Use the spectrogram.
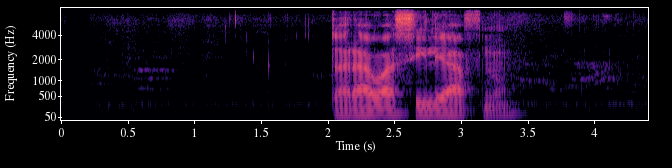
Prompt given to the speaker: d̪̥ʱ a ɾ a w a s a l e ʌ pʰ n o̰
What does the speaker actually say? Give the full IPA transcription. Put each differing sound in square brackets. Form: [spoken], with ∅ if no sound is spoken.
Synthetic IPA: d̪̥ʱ [ʌ] ɾ a w a s [i] l e [a] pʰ n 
